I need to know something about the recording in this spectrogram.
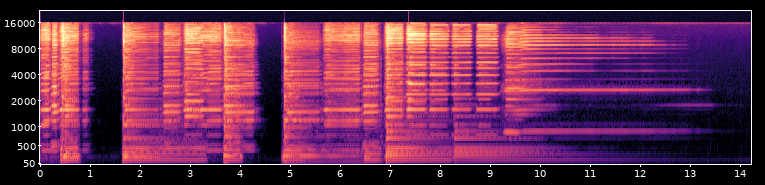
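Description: Harmonica in a neck rack and acoustic guitar playing a closing phrase broken by two short pauses, then the last chord rings and fades out a little before the end.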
